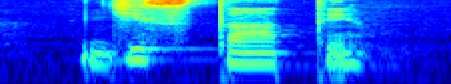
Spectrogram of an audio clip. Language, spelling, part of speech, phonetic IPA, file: Ukrainian, дістати, verb, [dʲiˈstate], Uk-дістати.ogg
- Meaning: 1. to fetch, to take, to take out (from, e.g., the fridge or a box; followed by the preposition з. By contrast, брати is a more generic "to take, grab, seize") 2. to reach, to touch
